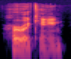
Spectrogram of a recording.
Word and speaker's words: Henry Can: To top it off, the Moody Center was hosting a Florida-Georgia Line concert, and Henry Can, pronounced Hurricane, had 2 front-row tickets to the show for him and his wife Melanie.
